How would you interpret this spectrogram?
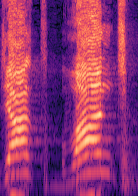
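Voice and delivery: slow, high, very loud proclamation; drawn-out preacher's shout; thundering scripture. Acted. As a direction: belt out each word of the verse. Preacher thunders back the read verse.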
